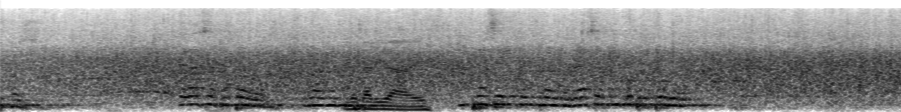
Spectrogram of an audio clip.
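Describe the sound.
A theatre audience at the Teatro Colón gives a sustained ovation after a sung performance, dense applause filling the whole clip at a steady, loud level, with voices and shouts rising through the clapping.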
